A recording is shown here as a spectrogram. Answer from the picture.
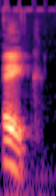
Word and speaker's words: ache: We don't say achy, we say ache. The E is silent.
